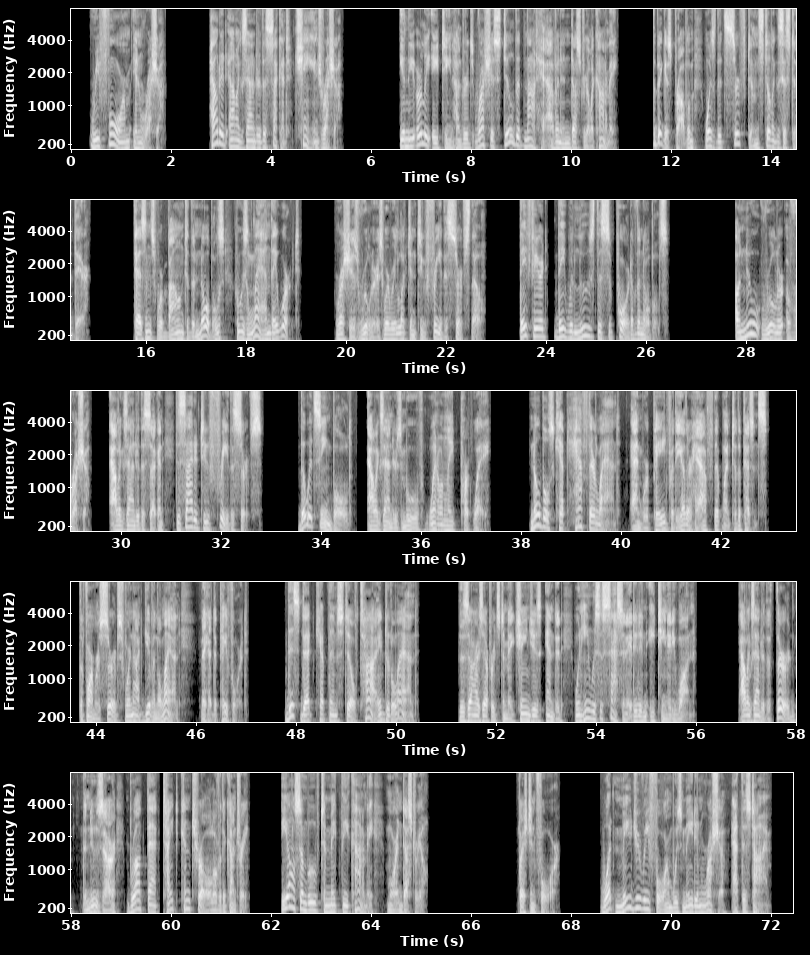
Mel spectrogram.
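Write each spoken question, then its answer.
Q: What major reform was made in Russia at this time?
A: Alexander II freed the serfs.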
